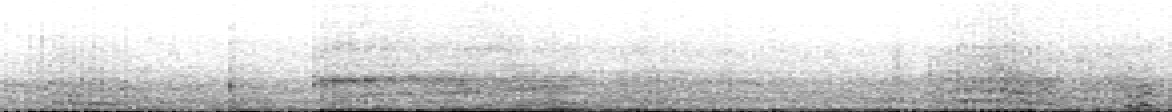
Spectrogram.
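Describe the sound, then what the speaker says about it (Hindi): A Honda Hornet motorcycle with worn crank bearings idling and revving up close, a loud, rough, steady engine drone with a brief swell in revs, while people talk over it. "साउंड आ रही है ना, क्रैंक वगैरह के बैरिंग वगैरह सब बदले आ रहे हैं"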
